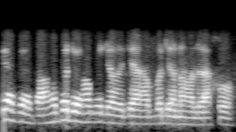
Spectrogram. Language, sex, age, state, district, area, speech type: Assamese, male, 45-60, Assam, Morigaon, rural, conversation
